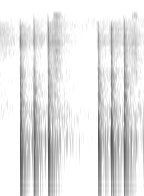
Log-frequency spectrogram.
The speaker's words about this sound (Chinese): 门外传来了急促的敲门声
